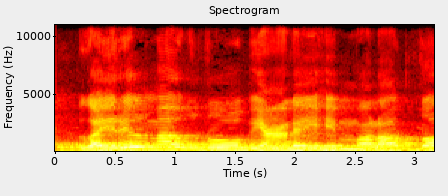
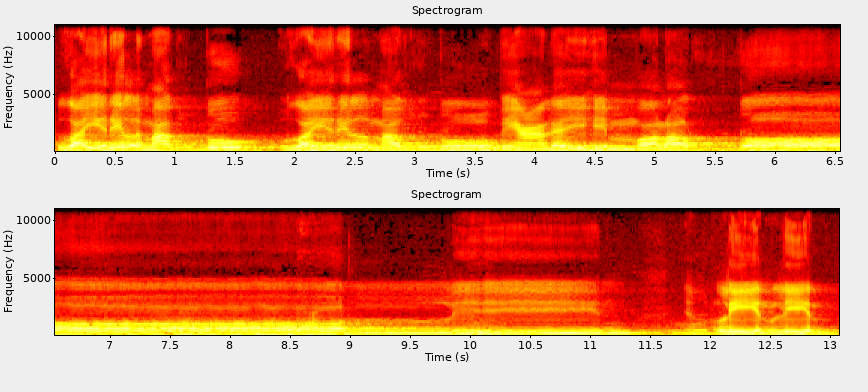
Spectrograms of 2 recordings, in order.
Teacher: Tapi kalau baca begini, ghairil maghdubi alaihim waladdallin, itu udah membuang satu huruf. Jadi harus ditahan dulu lamnya. Karena di situ ada syidah.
